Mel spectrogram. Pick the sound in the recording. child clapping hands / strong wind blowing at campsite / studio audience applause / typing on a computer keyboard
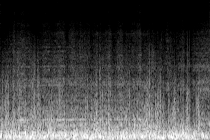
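strong wind blowing at campsite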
